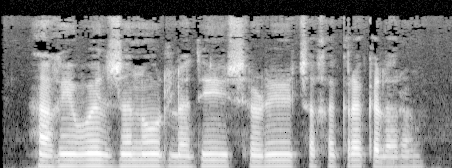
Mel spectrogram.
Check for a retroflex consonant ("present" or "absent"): present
